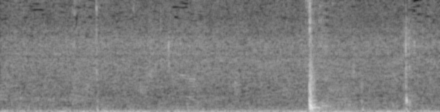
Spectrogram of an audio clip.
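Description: A soft tennis racket strikes the hollow rubber ball once, about one and a half seconds in, with a sharp, briefly ringing pop. A fainter click follows near the end, over a steady low rumble.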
